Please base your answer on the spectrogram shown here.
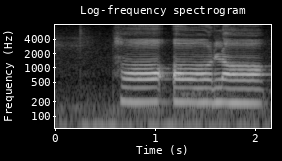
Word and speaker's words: พร: ไป เลย นะ คะ พรบ พร สังเกต คำ ว่า พร ออก เสียง สลัก ออ นะ คะ พอ พาน รอ เรือ ออก เสียง สระ ออ นะ คะ พรบ พร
